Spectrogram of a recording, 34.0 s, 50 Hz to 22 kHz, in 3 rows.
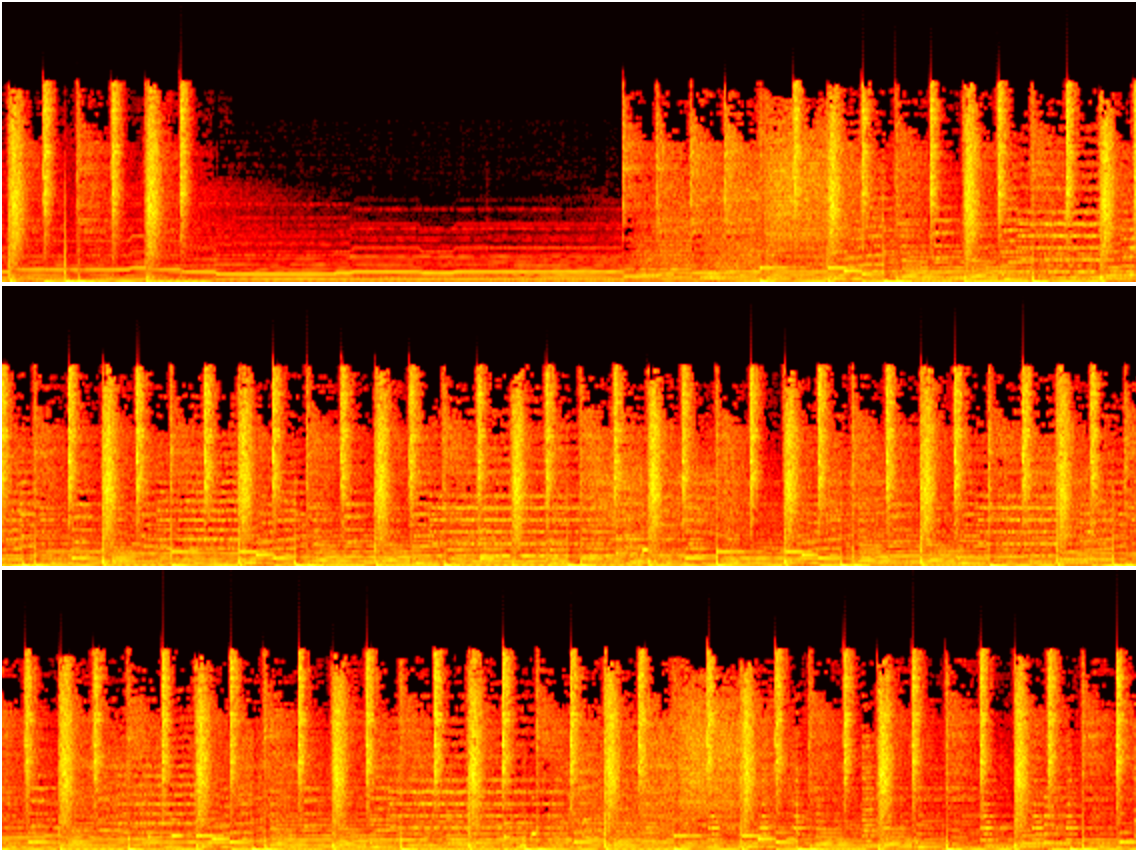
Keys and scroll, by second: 0.6 g, 1.6 r, 2.7-5.1 typing, 7.4 KP_7, 9.1 g, 10.4 r, 20.5 g, 21.4 Escape, 29.8 g, 29.9 y.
